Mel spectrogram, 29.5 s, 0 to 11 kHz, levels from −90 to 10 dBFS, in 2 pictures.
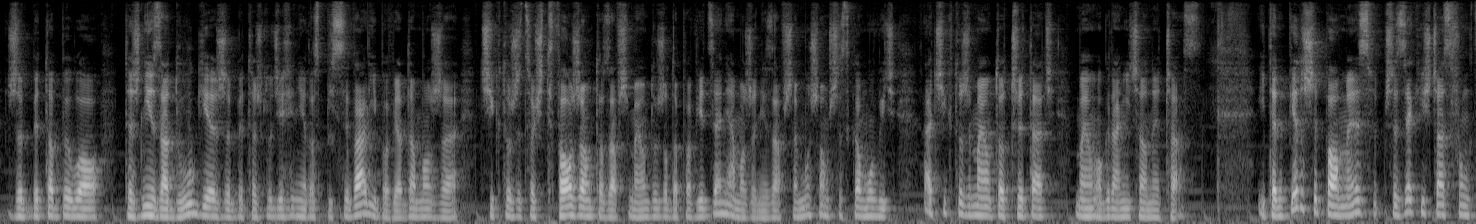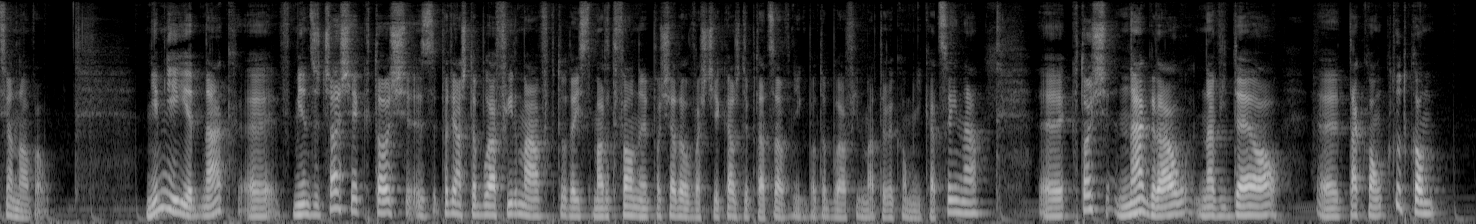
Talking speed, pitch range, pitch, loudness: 155 wpm, 115-145 Hz, 125 Hz, -24 LUFS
